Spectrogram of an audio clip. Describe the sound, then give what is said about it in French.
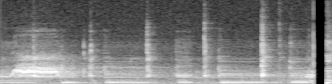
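Magpies chatter in a rapid run of harsh, rattling calls that repeat over and over, loud and clear with no voices. “Les pies bavardes. Elles aiment surveiller leur territoire en se perchant haut ou en patrouillant à pattes les limites de leur royaume.”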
